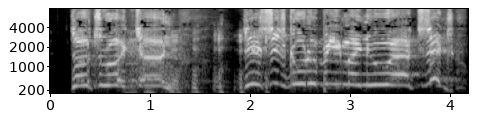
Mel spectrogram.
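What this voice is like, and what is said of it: Exaggerated put-on Irish accent. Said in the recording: “Irish accent ... Irish accent ... Seems a little over the top.”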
